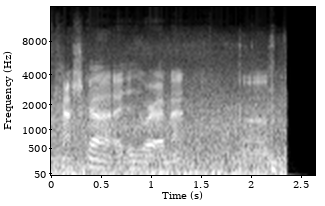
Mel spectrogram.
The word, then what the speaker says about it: Cascais: During lunch, I figured out it is pronounced Qashqai. C A S C A I S. Yeah. So, it's Qashqai is where I'm at. Um, well, Grandma, we finished up in Caravos from Kashkai.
